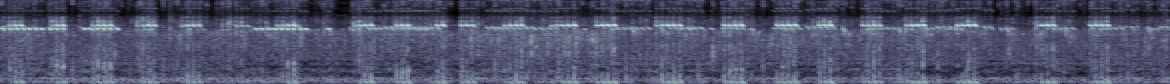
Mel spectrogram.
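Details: Cricket chirping in rapid, regular pulsed trills at a high pitch, each burst short and evenly spaced, with faint low clicks and rustling underneath.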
